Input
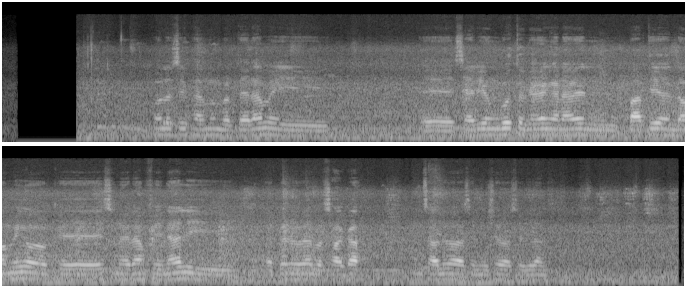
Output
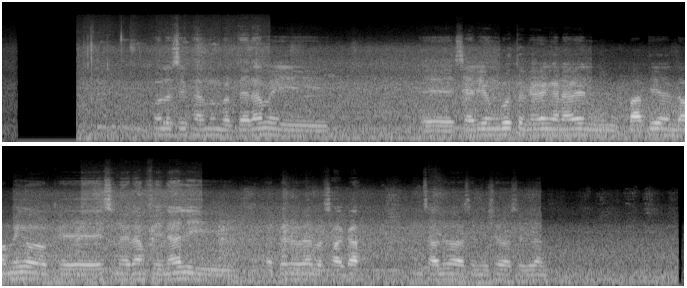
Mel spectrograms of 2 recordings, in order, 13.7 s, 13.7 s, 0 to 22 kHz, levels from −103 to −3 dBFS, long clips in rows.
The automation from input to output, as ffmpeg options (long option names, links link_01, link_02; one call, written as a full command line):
ffmpeg -i in.wav -af "asetnsamples=nb_out_samples=441:pad=0,asendcmd='2.68 lowpass f 4300;4.98 lowpass f 2600;5.9 lowpass f 1400;6.94 lowpass f 3000;7.62 lowpass f 6400;8.83 lowpass f 2800;12.22 lowpass f 1100',lowpass=11000" out.wav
